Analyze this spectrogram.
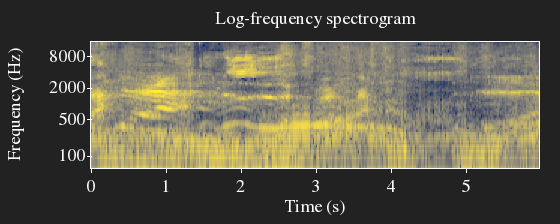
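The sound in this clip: Several people imitate dragons breathing fire with their voices, producing loud, breathy, roaring blasts that run almost continuously, dipping briefly before swelling again near the end.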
